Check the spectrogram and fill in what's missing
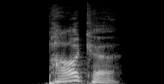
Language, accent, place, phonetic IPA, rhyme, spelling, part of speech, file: German, Germany, Berlin, [ˈpaʁkə], -aʁkə, Parke, noun, De-Parke.ogg
- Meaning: nominative/accusative/genitive plural of Park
